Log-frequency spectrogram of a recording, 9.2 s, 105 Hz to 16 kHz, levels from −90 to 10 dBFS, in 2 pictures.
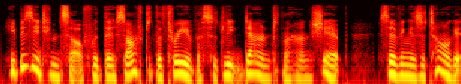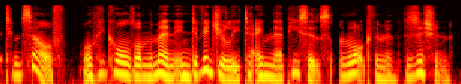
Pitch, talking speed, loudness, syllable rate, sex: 180 Hz, 240 wpm, -21 LUFS, 6.2 syllables/s, female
